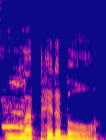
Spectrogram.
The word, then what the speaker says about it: lapidable: also starts with an L, and it is lapidable. Lapidable. That is spelled LAPIDABLE, and it is an adjective.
